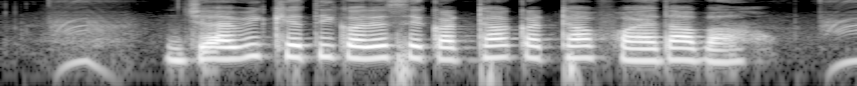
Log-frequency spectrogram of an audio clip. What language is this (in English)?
Bhojpuri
